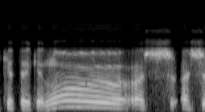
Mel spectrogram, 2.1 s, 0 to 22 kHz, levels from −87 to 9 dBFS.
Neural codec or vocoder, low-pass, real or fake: none; 10.8 kHz; real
